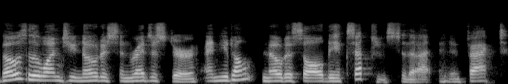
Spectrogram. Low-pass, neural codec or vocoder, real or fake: 7.2 kHz; codec, 44.1 kHz, 2.6 kbps, DAC; fake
